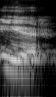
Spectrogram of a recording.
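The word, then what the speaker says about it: heir: आपके पास है तो इस वर्ड को हम प्रोनाउंस करते हैं एयर ठीक है कुछ लोग इसको हेयर प्रोनाउंस करते हैं बट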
